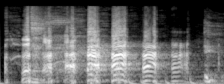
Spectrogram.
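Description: Two men laughing together in a string of short, repeated laughs.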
